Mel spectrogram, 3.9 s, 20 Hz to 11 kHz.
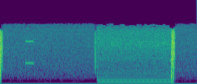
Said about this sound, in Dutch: Ja, dat is een draaggolf met een 50 hertz brom. Verder geen informatie al daarop.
